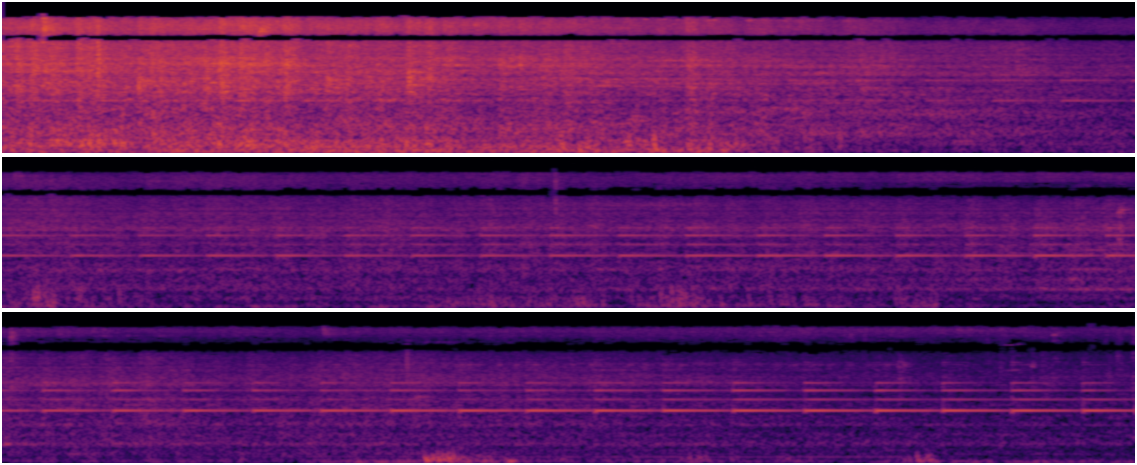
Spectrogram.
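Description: Empty coal hopper cars rolling by close up, their wheels clacking over the rail joints, loud for the first three and a half seconds. After that the train is heard going away at a distance, much quieter, with scattered knocks and a steady high-pitched whine from about five seconds in.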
